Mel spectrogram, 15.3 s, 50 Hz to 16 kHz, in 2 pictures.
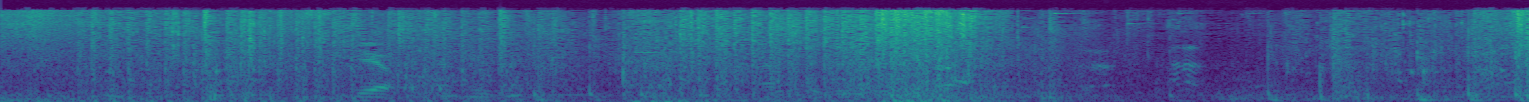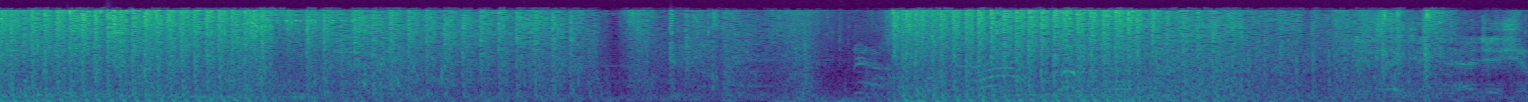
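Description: Sustained gunfire and automatic weapon bursts from the shooter video game The Division 2, loud and dense across the whole stretch with brief lulls, while voices speak over the action.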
